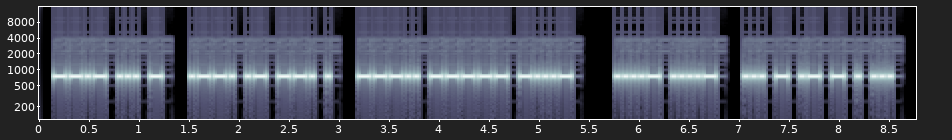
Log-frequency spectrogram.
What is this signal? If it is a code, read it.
Morse code, heard as a keyed tone, about 30 wpm, 750 Hz. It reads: QST PAGE 80<BT> 44 STATES
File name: cwa / W1AW-Level3 / 30WPM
